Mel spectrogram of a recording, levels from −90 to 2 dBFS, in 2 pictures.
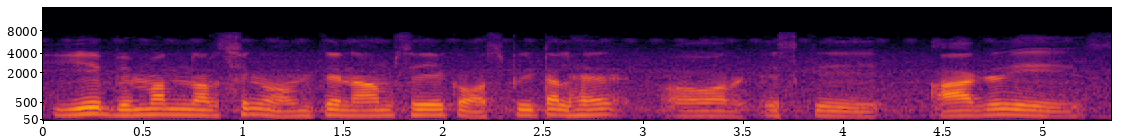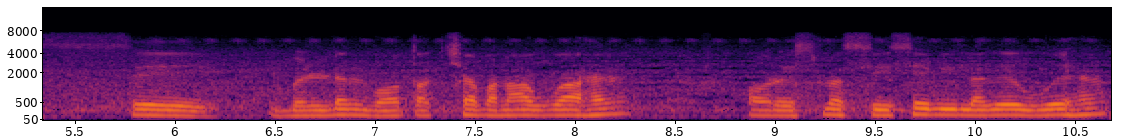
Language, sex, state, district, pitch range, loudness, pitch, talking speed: Hindi, male, Uttar Pradesh, Hamirpur, 125-145 Hz, -29 LUFS, 135 Hz, 155 wpm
